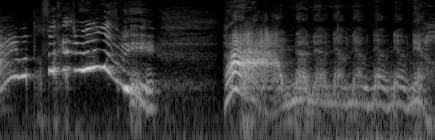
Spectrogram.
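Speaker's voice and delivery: choking up on the verge of tears, high and swooping. Talking to Gracie, suddenly overwhelmed, about to cry. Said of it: "I'm about to cry".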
